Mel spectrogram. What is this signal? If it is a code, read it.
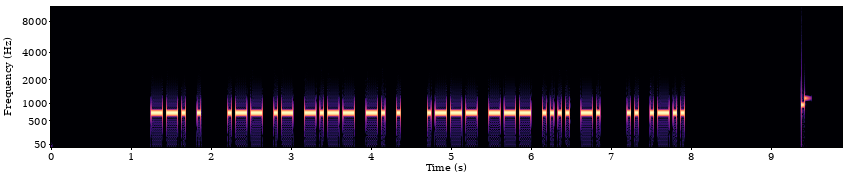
Morse code, heard as a keyed tone, about 25 wpm, 700 Hz. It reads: GE WAYNE JOHN IL
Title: K1USN SST QSO Practice - 25wpm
